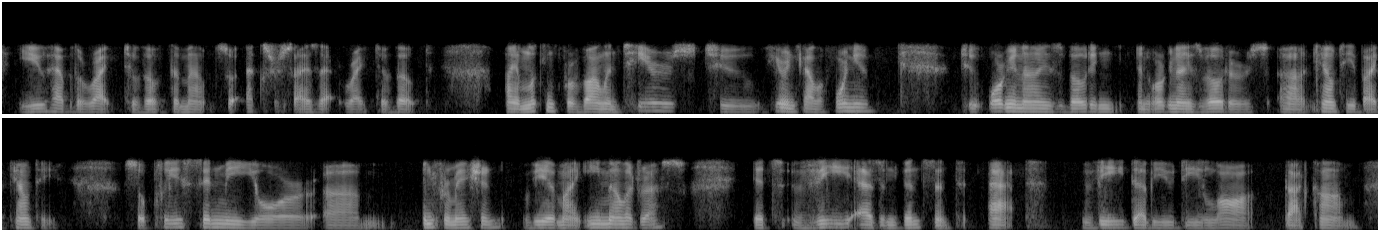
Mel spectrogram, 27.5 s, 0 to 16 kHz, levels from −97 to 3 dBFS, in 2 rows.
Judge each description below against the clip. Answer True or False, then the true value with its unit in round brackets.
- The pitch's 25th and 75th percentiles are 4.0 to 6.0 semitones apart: False (3.2 semitones)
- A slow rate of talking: True (110 wpm)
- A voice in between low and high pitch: False (100 Hz)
